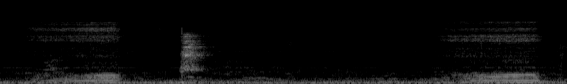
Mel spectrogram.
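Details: Sleeping husky mix or German Shepherd dog snoring: two drawn-out, rasping snores, one at the start and one near the end, with a brief soft thump between them over a quiet low background rumble.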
